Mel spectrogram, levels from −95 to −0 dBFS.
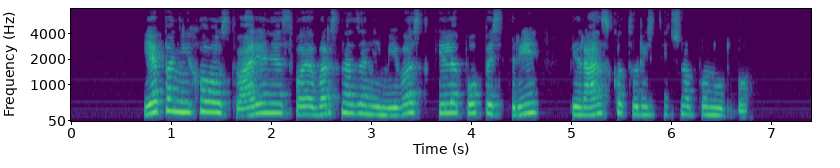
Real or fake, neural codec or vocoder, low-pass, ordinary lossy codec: real; none; none; none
